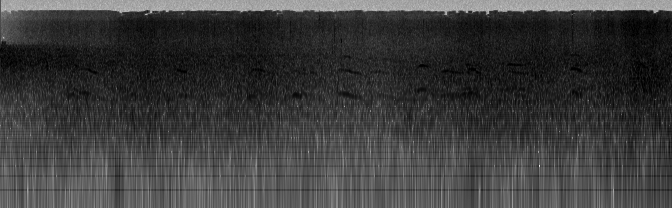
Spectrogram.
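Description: Waves washing on a shore, with wind blowing into a steady surf noise that swells a little near the end. Faint short high chirps come about twice a second.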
